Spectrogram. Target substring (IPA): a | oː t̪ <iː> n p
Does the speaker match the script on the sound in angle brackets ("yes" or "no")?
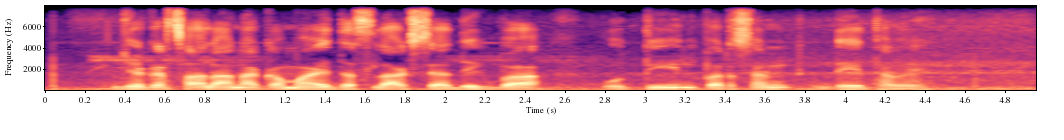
yes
